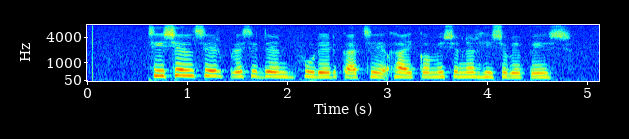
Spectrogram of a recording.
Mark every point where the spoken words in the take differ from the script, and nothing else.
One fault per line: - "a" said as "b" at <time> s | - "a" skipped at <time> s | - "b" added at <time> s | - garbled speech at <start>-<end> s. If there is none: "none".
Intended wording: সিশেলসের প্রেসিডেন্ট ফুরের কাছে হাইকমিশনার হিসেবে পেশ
none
